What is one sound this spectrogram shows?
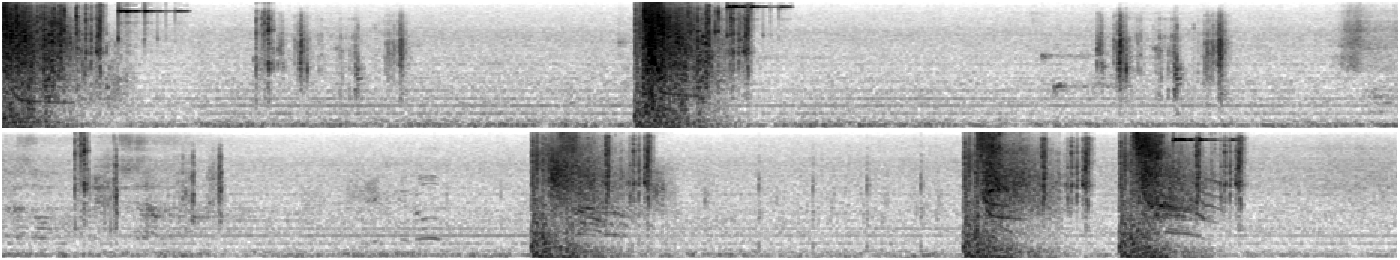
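A shotgun fires loud blasts that echo.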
